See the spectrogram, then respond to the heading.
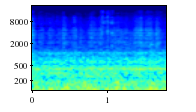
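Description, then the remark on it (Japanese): A steady, low engine and road rumble from a car driving along a country road lined with grass and rice paddies, continuous, with no voices and no change in pace over the short stretch. “まあ、何しろね、こうやってこう、車走らせていって、まあ、脇見運転するってわけじゃないんだけど、目に飛び込んでくる。”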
